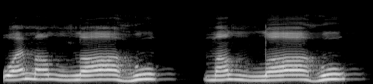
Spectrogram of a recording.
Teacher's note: اور اس سے پہلے وَمَا اللَّهُ، اللہ کے حرف سے پہلے میم کے اوپر چونکہ زبر ہے، زبر کی علامت ہے، اوپر کوئی حرکت آ گئی ہے تو اس وجہ سے اللہ کے حرف کو بھی پر پڑھا جائے گا، باریک نہیں پڑھنا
